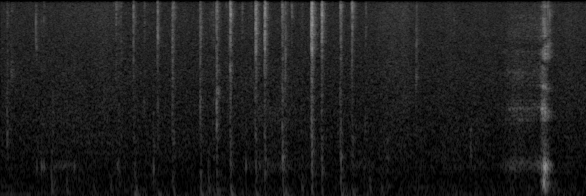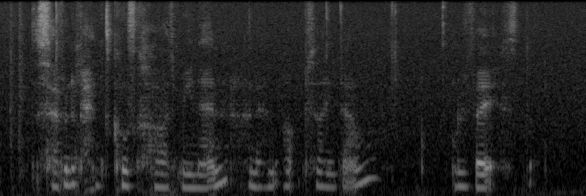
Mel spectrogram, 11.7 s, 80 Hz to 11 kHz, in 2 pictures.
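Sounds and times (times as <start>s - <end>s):
typing on a computer keyboard: 1.2s - 3.7s
speech: 6.4s - 9.7s, 10.4s - 11.2s.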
